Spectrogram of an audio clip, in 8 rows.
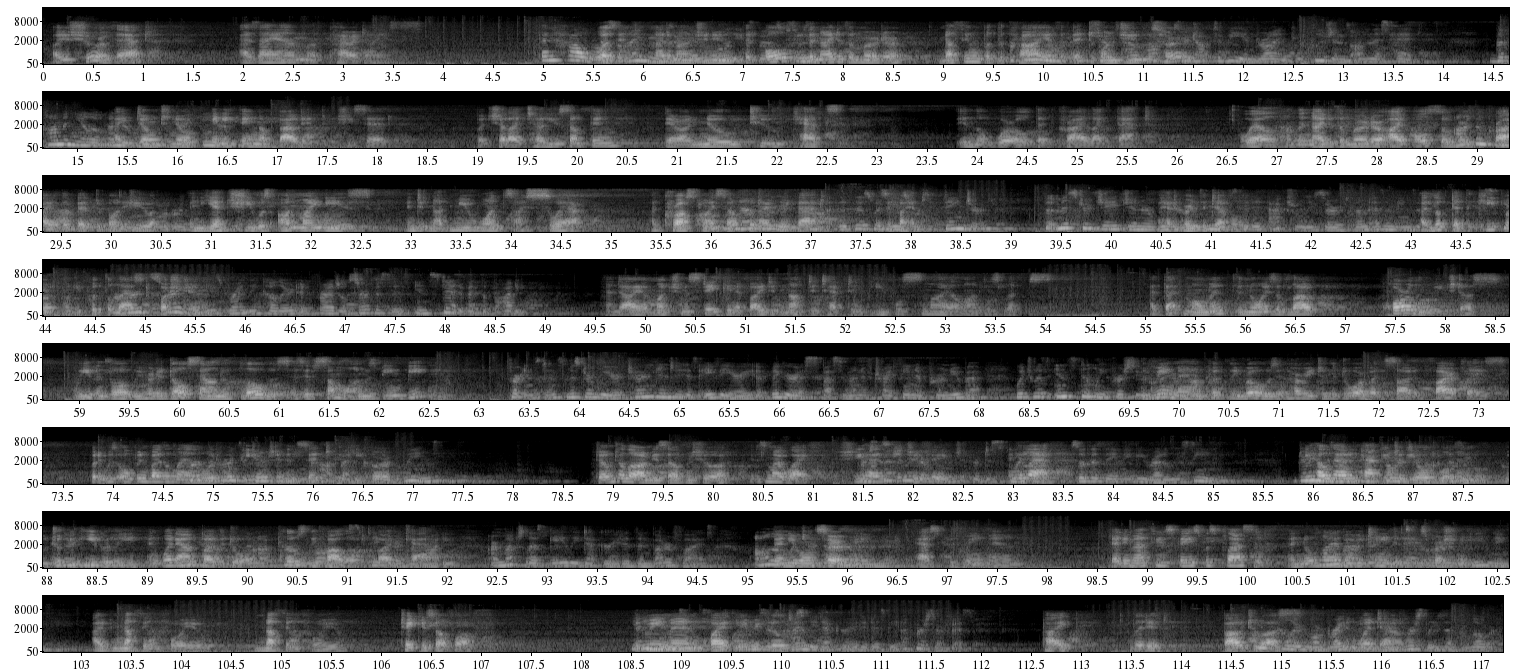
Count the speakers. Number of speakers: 2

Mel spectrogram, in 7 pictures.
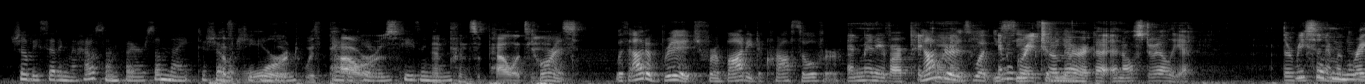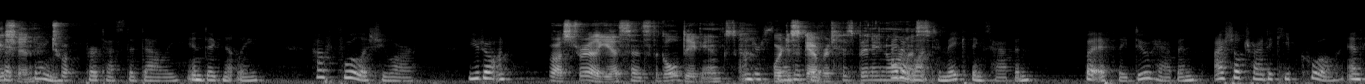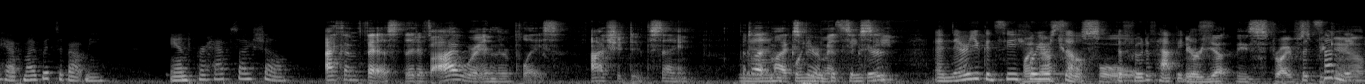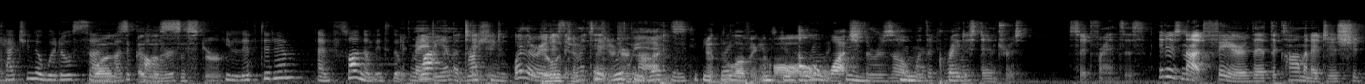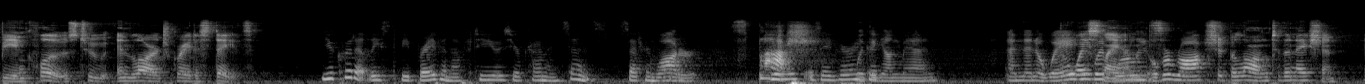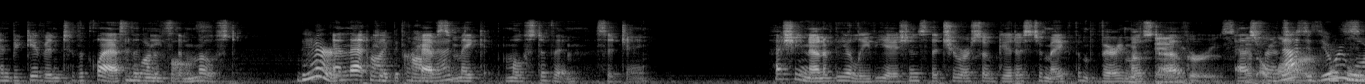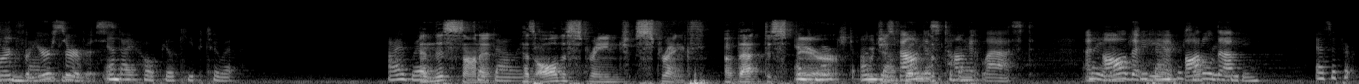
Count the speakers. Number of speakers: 4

